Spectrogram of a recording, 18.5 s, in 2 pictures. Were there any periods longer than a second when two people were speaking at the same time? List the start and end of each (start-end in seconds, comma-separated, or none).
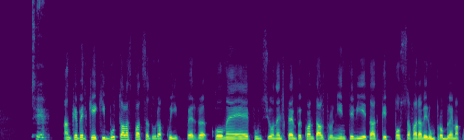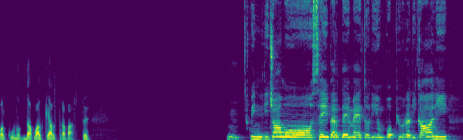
none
